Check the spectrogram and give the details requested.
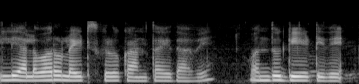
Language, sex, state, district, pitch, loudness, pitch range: Kannada, female, Karnataka, Koppal, 180 Hz, -16 LUFS, 170-190 Hz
